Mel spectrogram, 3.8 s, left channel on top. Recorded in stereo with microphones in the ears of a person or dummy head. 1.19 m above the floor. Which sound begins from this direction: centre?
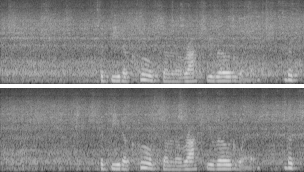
A woman speaking, at 1.2 s.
